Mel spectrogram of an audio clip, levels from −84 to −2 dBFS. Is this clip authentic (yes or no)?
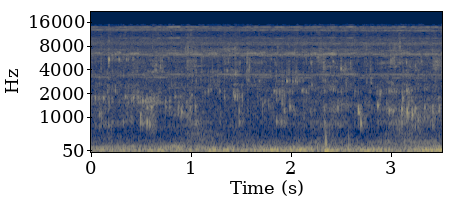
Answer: yes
